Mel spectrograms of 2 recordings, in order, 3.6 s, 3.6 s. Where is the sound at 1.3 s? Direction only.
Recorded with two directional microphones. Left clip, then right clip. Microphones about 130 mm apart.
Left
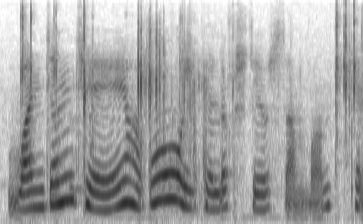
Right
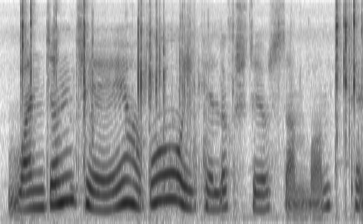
5° left (ahead or behind).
